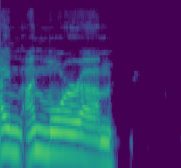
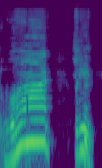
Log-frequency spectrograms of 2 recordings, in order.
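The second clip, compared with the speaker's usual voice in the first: high shocked what; shocked fan; 7 semitones higher than usual. Retold or imitated. Fan hearing about ghost players, high shock. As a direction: sound stunned by the news.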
